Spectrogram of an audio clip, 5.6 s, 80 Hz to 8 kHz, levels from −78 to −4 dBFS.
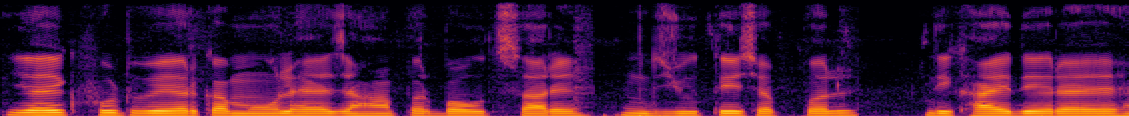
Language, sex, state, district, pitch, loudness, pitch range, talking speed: Hindi, male, Jharkhand, Deoghar, 140 Hz, -18 LUFS, 135-145 Hz, 170 wpm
